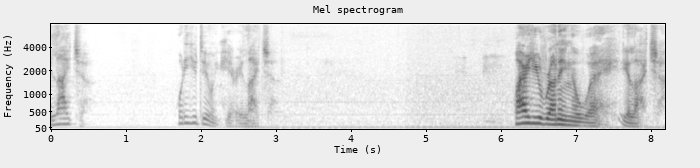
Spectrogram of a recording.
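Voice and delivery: hushed, soft half-whisper. Quoting god calling to elijah, after a booming command: half-whispering. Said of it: "and then whispers".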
